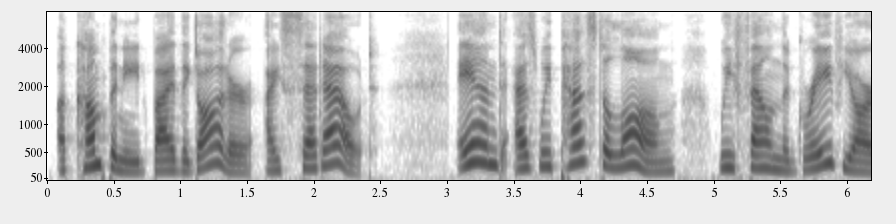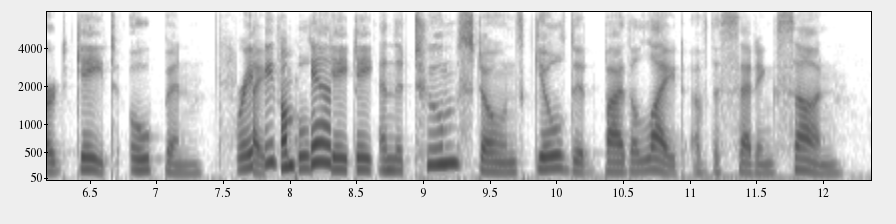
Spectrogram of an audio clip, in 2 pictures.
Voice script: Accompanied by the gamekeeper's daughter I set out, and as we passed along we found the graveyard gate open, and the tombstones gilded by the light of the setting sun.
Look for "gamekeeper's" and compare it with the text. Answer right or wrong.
wrong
